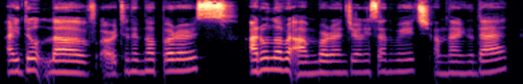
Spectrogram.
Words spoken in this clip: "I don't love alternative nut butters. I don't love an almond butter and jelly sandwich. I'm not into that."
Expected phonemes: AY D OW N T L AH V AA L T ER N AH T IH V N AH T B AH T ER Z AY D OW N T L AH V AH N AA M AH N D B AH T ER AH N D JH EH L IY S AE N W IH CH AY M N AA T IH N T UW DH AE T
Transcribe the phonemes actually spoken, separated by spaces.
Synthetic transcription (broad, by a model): AY D OW N T L AH V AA T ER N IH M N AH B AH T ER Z AY D OW N T L AH V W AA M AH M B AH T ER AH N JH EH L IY S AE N W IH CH AY M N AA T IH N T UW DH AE T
